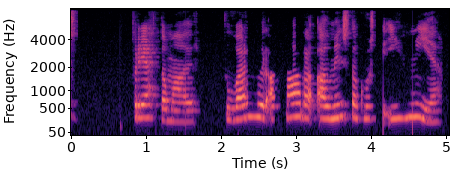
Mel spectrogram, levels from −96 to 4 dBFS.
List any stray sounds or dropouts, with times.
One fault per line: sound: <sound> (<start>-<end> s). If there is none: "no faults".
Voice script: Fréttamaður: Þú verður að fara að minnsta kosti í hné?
sound: dropout (4.1-4.2 s)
